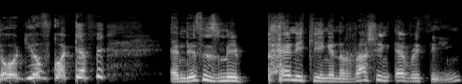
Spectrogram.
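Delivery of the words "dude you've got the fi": very high shout at the top of the lungs. Retelling a friend's shout while fishing: imitating Matt shouting at the top of his lungs. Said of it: "Matt shouting at the top of his lungs".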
